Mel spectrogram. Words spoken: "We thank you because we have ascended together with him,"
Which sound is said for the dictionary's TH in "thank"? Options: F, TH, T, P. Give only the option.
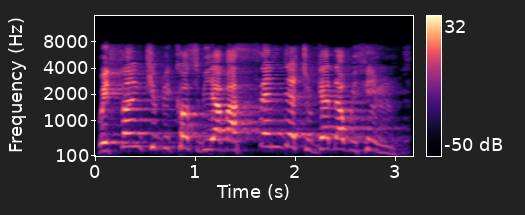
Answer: TH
